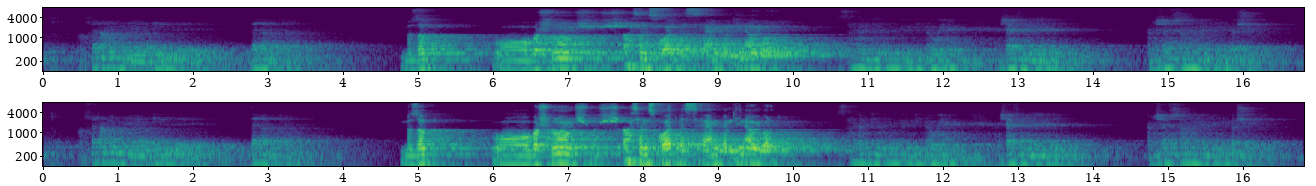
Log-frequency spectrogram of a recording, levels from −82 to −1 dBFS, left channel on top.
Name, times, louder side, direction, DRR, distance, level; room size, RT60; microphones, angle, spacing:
voice 1, 0.5-2.4 2.7-3.4 10.6-13.6 14.7-16.1, left 1 dB, 35° right, -5 dB, 1.6 m, -38 dB
voice 2, 4.8-5.2 6.0-9.8, right 5 dB, 70° right, 8 dB, 0.4 m, -23 dB
6.1 x 4.7 x 6.6 m, 2.8 s
head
